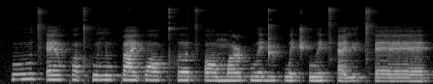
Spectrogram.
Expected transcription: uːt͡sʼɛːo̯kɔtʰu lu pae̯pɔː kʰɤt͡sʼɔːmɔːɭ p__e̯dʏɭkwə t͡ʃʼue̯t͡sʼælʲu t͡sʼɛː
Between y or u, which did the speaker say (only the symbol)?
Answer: u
